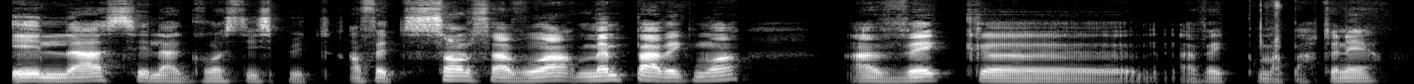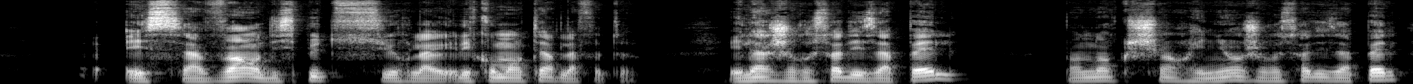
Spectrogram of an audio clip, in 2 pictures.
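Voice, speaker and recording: A man's voice: lowish voice, moderate pace. A man, a podcast guest, telling a personal story in a casual conversational way, with loose phrasing and frequent fillers.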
